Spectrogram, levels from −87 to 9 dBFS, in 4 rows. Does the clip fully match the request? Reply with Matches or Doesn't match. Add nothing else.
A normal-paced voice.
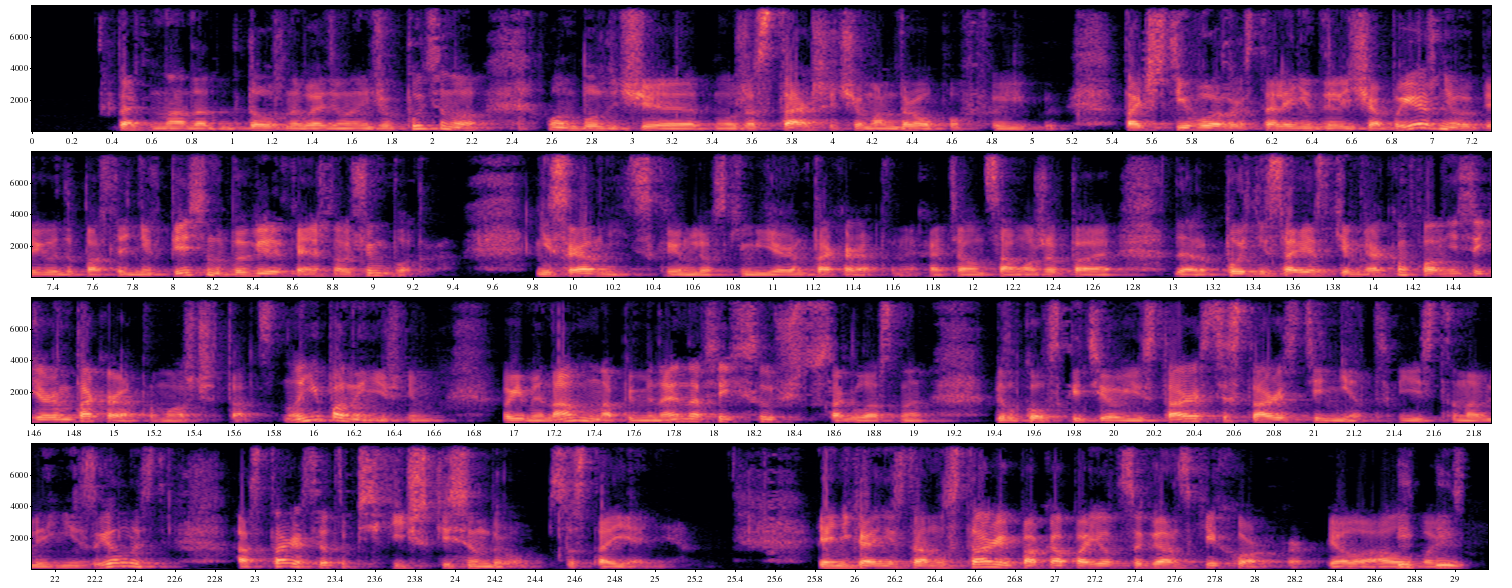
Doesn't match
